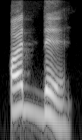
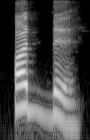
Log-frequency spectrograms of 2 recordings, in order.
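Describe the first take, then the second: The two takes are said the same way.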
